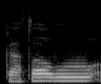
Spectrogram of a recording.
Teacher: را کو پر کر کے پڑھیں گے اور واو کے ساتھ مل رہا ہے واو مدہ اور اس · واو مدہ اور اس کے اوپر ایک یہ مد بھی ہے چھوٹی والی، تو اس کو لمبا کریں گے ہم 2 سے 3 الف کے برابر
